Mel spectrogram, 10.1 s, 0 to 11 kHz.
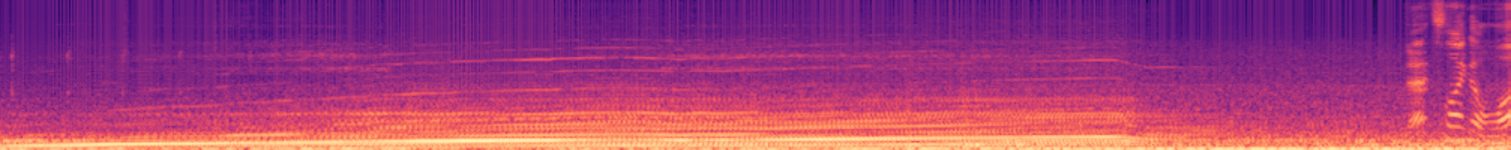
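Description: Supercharged ZL1 Camaro fitted with a cold air intake pulls hard, its engine note rising steadily with a loud supercharger whine for about seven seconds, then easing off into a rumbling idle as a voice speaks near the end.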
